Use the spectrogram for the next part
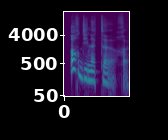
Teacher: I stress the last syllable of words, which happens in French.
